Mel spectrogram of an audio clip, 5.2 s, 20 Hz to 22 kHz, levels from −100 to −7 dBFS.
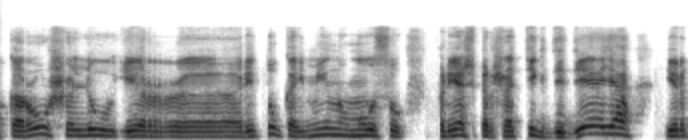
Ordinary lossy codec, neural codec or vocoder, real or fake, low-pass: Opus, 64 kbps; none; real; 9.9 kHz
